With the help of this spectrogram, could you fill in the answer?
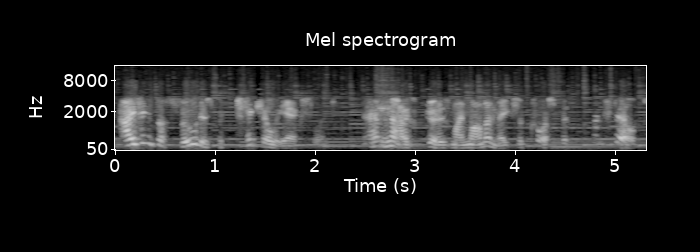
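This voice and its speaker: An actor playing an earnest, polite young suitor in a radio play, courteous but halting and flustered. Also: male voice, fairly high pitch, wildly swooping pitch. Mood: nervous, courting. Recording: tinny phone line with music behind.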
